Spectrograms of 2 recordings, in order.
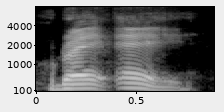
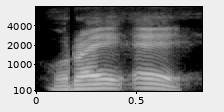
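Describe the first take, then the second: First: The name is said as Re'e. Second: The name is said as Re'e.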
